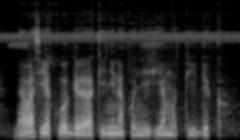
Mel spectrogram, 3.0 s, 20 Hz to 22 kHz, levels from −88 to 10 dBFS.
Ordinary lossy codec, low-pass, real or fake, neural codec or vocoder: none; none; real; none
